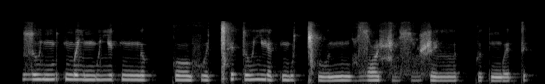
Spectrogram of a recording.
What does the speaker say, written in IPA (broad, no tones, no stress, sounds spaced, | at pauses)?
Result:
z u ʎ m ɔ t m a ʎ m u ʎ e t nː ʊ kː o xʷ e ǀʰ ɪ t u ʎ j ɛ t m u ǀʰ u nː a̤ zˤ u ɕ ṳ sˤ ṳ ʂ i lː ʊ kː ʊ t ŋʷ ɪ t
